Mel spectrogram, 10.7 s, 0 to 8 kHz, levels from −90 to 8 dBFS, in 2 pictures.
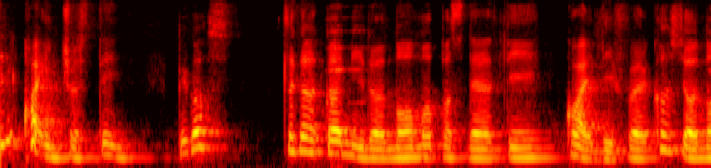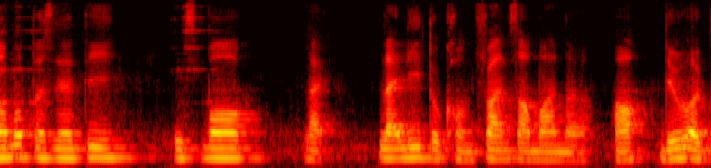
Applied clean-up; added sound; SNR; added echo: neural separator model SepFormer DNS4.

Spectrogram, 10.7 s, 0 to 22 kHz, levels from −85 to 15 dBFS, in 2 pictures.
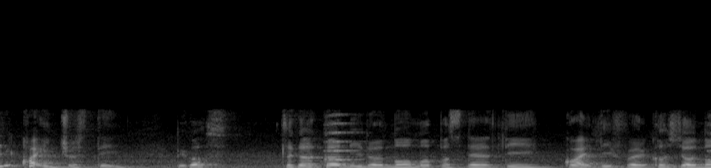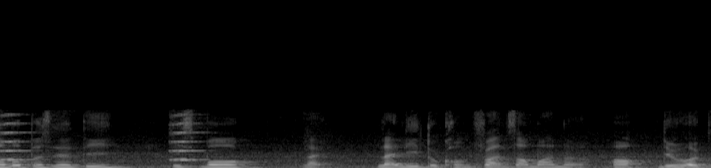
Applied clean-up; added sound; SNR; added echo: none; Bowed string instrument; 10 dB; none.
